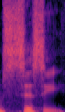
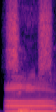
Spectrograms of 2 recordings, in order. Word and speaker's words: Cisse: His name is not it, but if he doesn't play well, I'm going to be calling him Sissy because it's spelled Cisse. Okay. Cease, I believe is how it's pronounced.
